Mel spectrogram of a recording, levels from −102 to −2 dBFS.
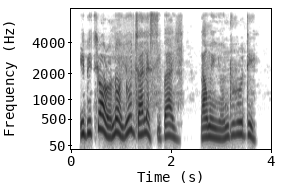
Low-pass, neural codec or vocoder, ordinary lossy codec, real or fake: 7.2 kHz; none; none; real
